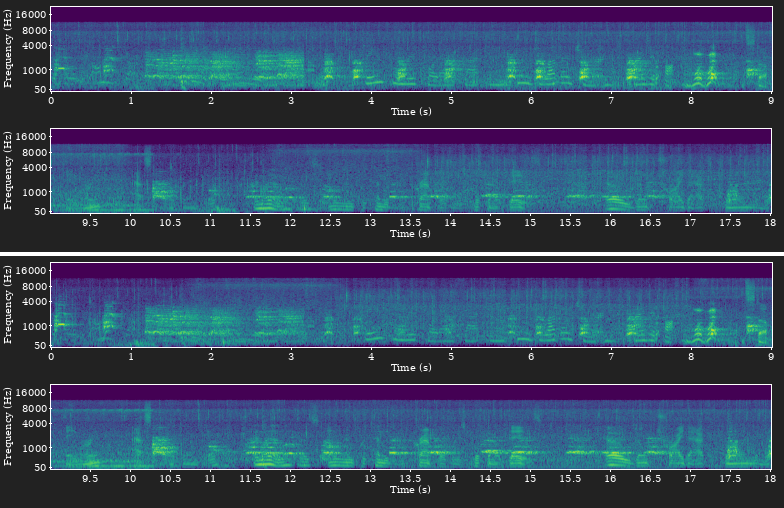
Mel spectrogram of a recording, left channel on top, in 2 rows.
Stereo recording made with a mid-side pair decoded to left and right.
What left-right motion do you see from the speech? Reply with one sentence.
In this clip you hear the speech go from the left side to the right.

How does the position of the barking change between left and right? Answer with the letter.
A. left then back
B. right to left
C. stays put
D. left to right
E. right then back
A.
